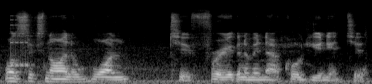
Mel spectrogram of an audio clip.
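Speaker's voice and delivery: ordinary delivery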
